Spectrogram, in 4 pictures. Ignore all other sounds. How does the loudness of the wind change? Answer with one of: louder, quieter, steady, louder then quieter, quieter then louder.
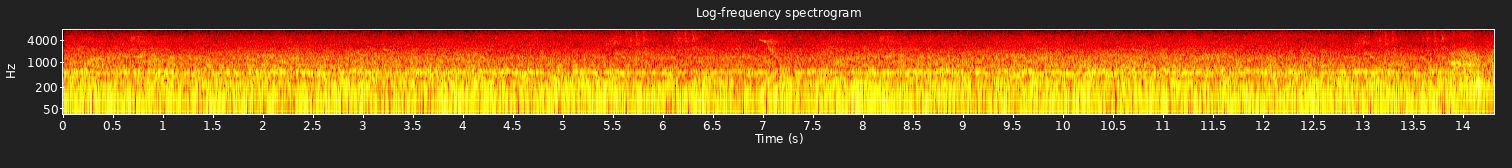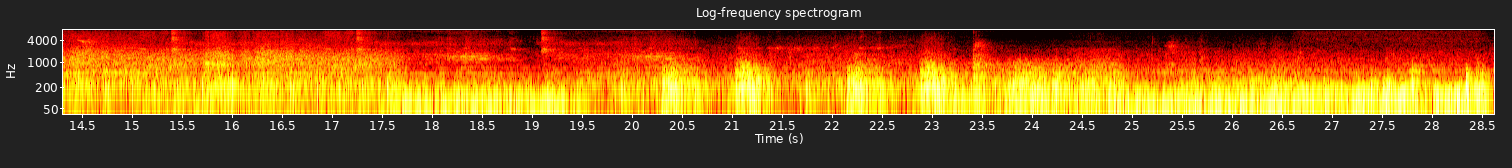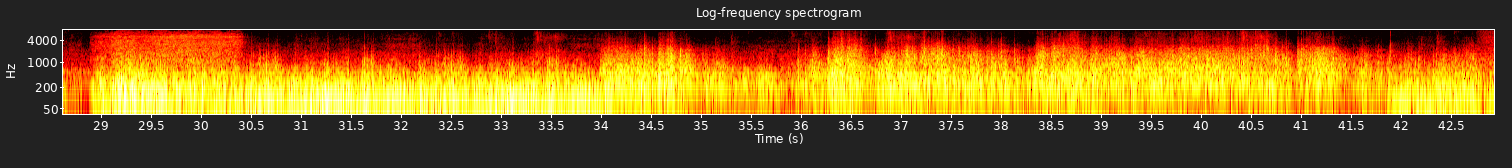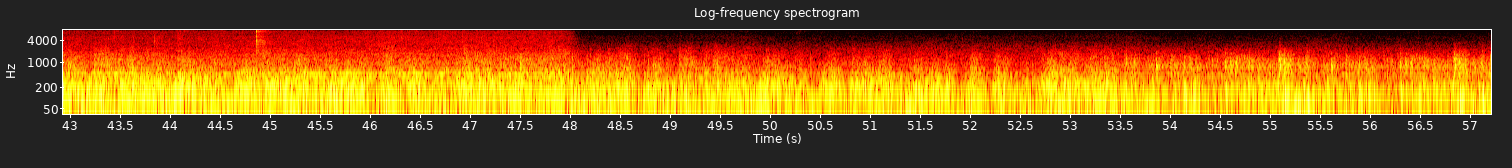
louder then quieter.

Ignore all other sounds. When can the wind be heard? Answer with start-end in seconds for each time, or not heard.
0.0-57.1.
